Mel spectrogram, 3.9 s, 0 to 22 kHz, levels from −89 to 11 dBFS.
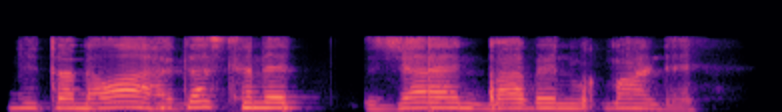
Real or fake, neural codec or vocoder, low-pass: fake; codec, 16 kHz, 1 kbps, X-Codec, HuBERT features, trained on general audio; 5.4 kHz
